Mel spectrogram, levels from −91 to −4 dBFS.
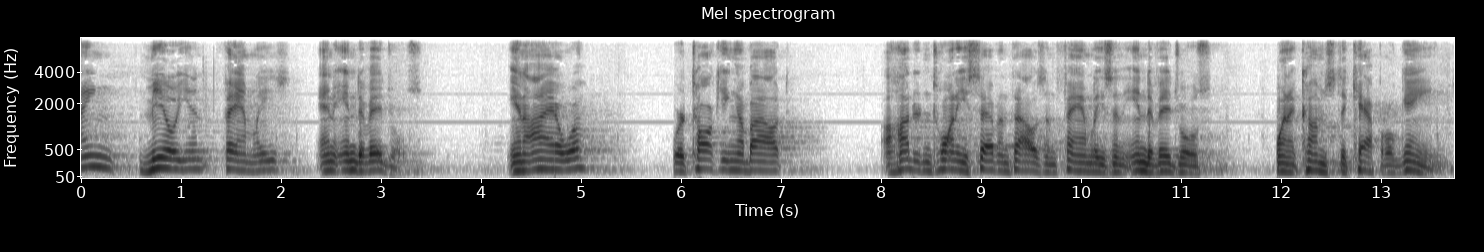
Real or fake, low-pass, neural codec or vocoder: real; 7.2 kHz; none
